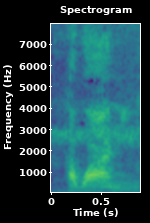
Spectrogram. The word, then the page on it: hawa-ni: Serewen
